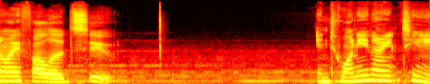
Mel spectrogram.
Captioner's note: number clicks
